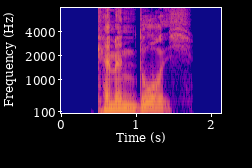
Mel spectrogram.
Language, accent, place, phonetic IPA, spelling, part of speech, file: German, Germany, Berlin, [ˌkɛmən ˈdʊʁç], kämmen durch, verb, De-kämmen durch.ogg
- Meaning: inflection of durchkämmen: 1. first/third-person plural present 2. first/third-person plural subjunctive I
